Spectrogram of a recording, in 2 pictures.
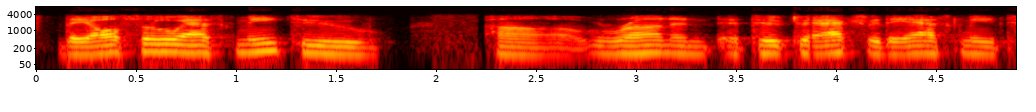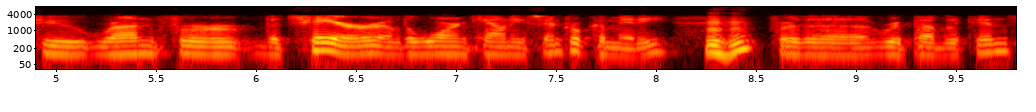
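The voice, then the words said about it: Non-Iowan, southern Indiana accent. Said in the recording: “your accent because that doesn't sound Iowan”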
